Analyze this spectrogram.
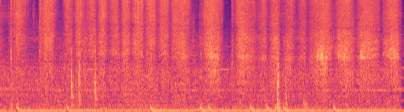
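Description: Scrubbing strokes wiping dust and dirt off a dirt bike's swingarm: a quick, uneven run of rough rubbing, about two or three strokes a second.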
